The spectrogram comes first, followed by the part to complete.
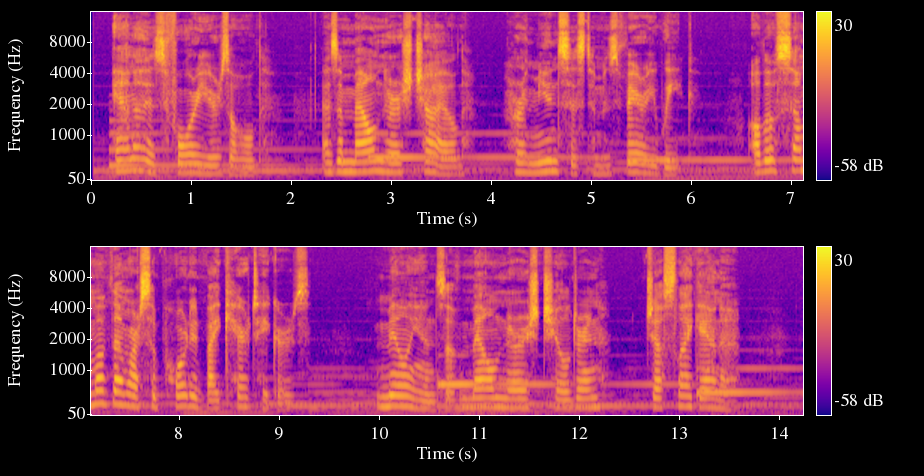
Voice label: Industrial Training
